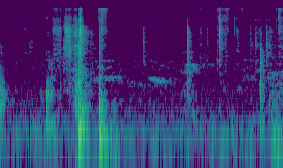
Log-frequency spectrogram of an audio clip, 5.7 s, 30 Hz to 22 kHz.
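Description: Scattered light clicks and knocks, about eight at irregular intervals, from hands handling an LED TV mainboard, its 12 V power lead and a pair of multimeter test probes on a workbench.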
